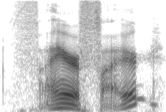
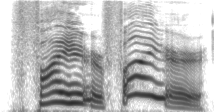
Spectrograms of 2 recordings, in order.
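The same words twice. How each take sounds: First: Puzzled echo. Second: Very high, loud shriek of alarm. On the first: Lady echoes the alarm as question. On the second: Woman with parrots raises the alarm, shrieking. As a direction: shriek it at the top of the voice. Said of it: "shrieked the woman with the parrots". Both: A narrator's reading.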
